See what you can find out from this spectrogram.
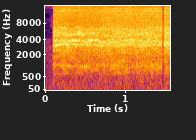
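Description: A steady, sharp hiss with almost no low rumble, like air or gas escaping through a faulty valve. Cause suspected, not confirmed.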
